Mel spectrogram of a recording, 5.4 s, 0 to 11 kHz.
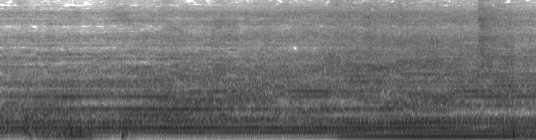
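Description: Tata Harrier's 2.0-litre diesel engine running steadily at raised revs during a forced DPF regeneration. A deeper hum swells in after about three seconds, and there is one sharp click near the end.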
